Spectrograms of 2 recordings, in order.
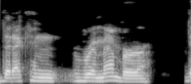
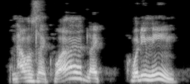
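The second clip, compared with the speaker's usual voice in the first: normal talking voice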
